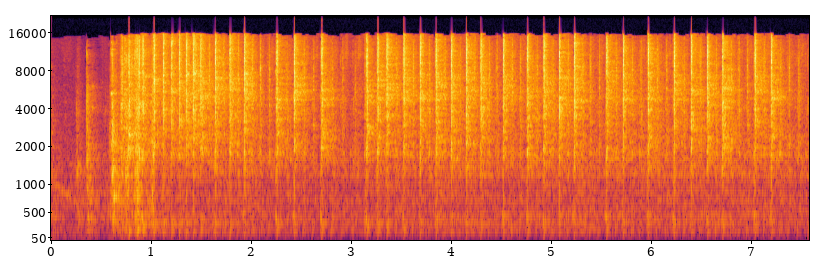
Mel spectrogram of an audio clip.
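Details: Lawn mower no-start, muffler off so loud, choke closed: sharp popping bursts about six a second, sputters and backfires but won't run; owner first suspected carburetor, now suspects bad magneto/coil.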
